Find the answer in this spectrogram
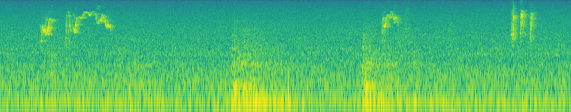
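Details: White wagtails disputing territory in a garden during autumn: scattered high chirps in short clusters, some doubled, over noticeable background noise with low thumps.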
